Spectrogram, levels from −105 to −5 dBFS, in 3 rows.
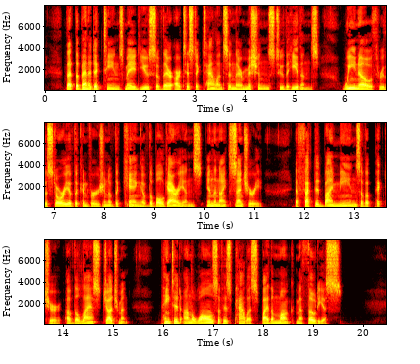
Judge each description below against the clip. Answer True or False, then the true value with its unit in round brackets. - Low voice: True (95 Hz)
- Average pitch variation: False (6.0 semitones)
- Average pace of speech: True (160 wpm)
